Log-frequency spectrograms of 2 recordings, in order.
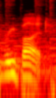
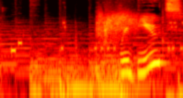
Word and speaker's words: rebut: Rebute? Sorry, is that... I don't... Damn it! I also haven't saved in a while, so I'm gonna do that. Yes, Your Honor. There actually is. Rebut as in rebuttal.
